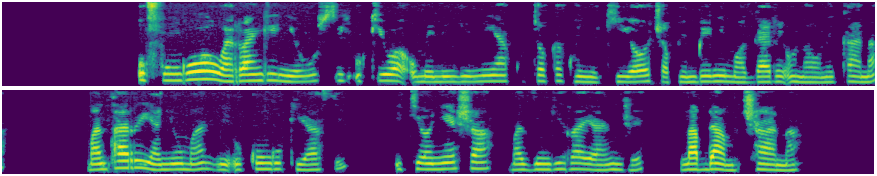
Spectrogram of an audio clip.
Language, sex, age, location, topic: Swahili, female, 18-24, Mombasa, finance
